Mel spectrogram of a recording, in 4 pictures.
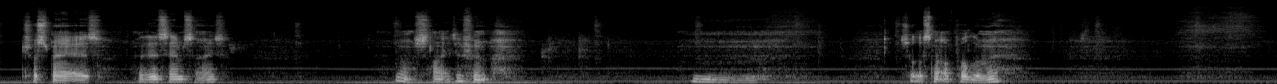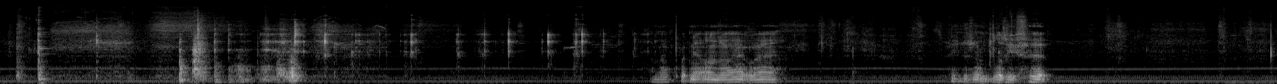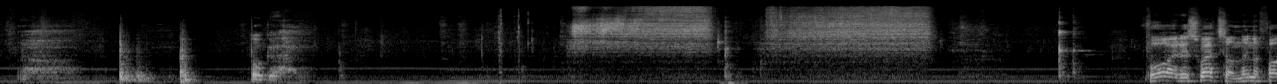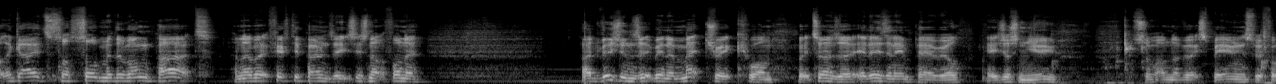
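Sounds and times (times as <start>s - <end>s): aerosol spray can hissing: 31.2s - 35.0s.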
